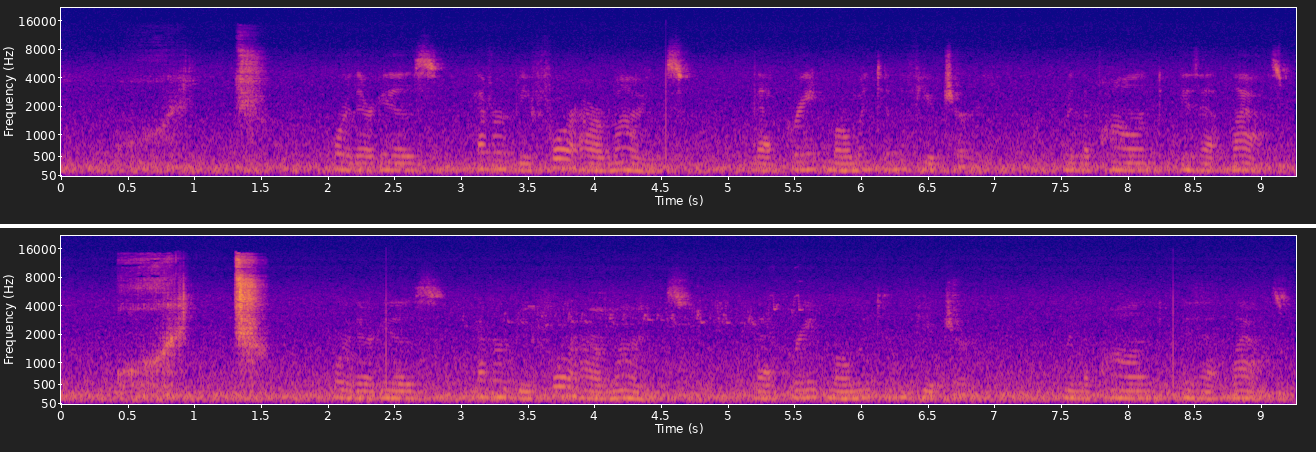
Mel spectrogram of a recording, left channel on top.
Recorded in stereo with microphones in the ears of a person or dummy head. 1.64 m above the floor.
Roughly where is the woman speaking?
Left.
